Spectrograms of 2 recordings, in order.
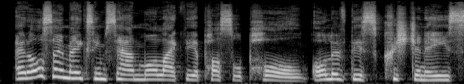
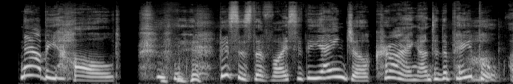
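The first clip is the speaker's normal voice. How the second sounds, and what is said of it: Put-on mid-Atlantic accent. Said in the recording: “It's that mid-Atlantic accent. ... We don't know what country we're from, do we?”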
